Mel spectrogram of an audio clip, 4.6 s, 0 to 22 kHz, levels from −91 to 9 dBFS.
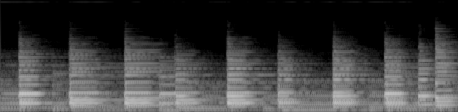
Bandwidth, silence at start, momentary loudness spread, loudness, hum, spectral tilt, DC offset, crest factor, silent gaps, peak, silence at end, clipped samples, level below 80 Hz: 7.8 kHz; 0 s; 7 LU; -23 LUFS; none; -8 dB/octave; under 0.1%; 16 dB; none; -8 dBFS; 0 s; under 0.1%; -56 dBFS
